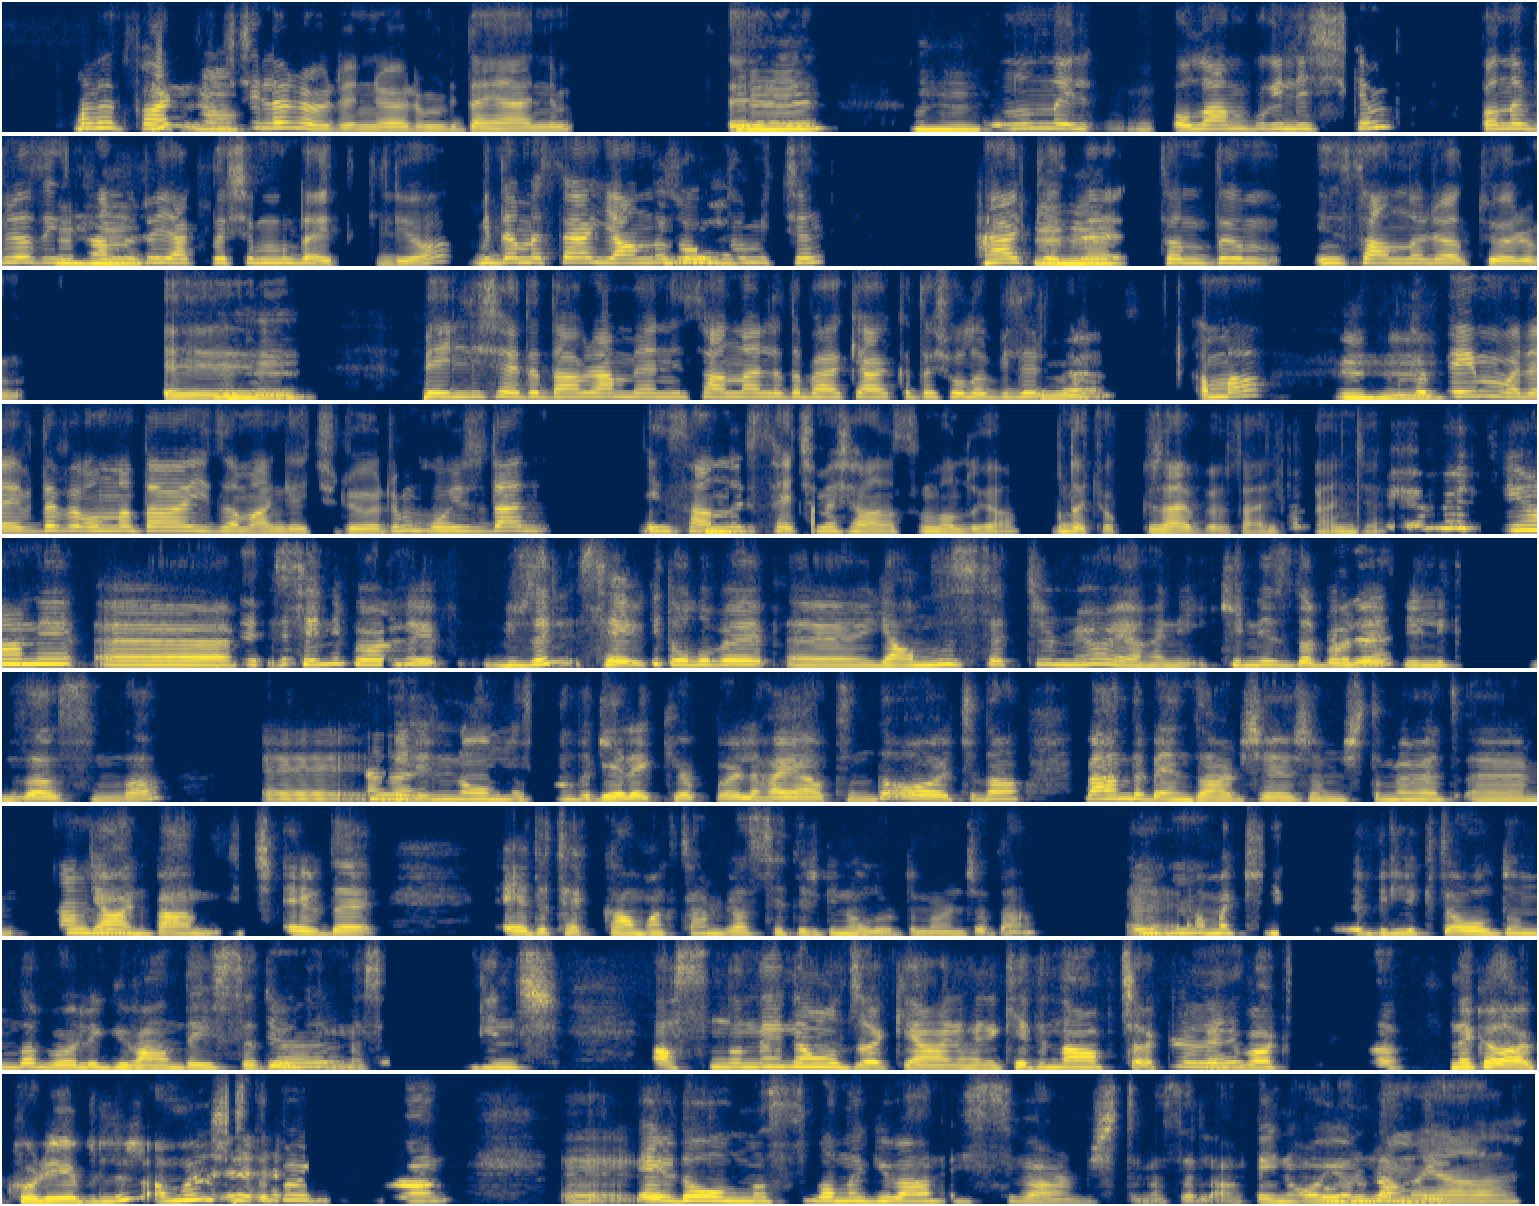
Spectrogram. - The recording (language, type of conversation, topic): Turkish, unstructured, Bir hayvanın hayatımıza kattığı en güzel şey nedir?
- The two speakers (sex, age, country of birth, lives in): female, 25-29, Turkey, Netherlands; female, 30-34, Turkey, Mexico
- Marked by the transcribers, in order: distorted speech; tapping; static; unintelligible speech; chuckle; chuckle; other background noise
